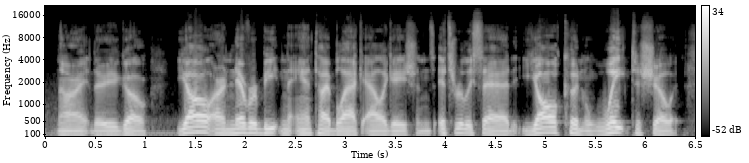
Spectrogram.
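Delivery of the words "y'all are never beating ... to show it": ordinary delivery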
